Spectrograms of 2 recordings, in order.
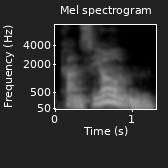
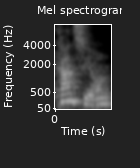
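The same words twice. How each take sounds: First: The stress falls on the final o sound. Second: The stress falls on the first syllable, can. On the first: The speaker calls it right. "we say canción" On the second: The speaker calls it wrong. "We don't say canción"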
